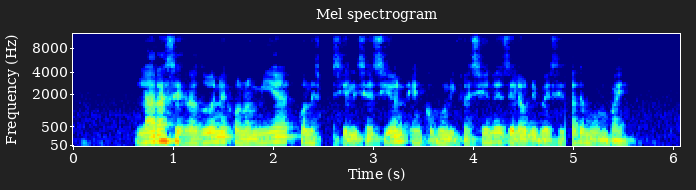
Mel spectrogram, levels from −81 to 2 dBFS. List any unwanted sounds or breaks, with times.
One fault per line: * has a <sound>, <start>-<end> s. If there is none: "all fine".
* has a dropout, 2.5-2.6 s
* has a dropout, 4.9-5.0 s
